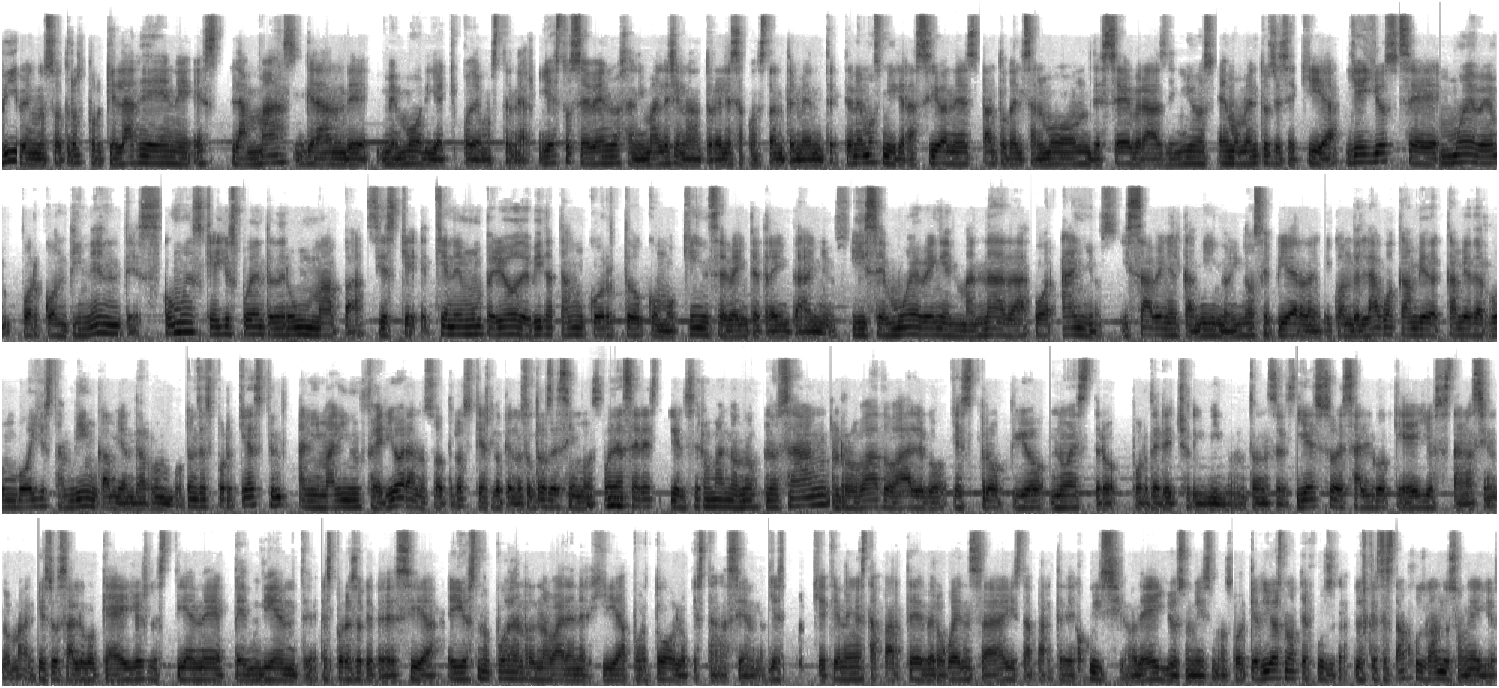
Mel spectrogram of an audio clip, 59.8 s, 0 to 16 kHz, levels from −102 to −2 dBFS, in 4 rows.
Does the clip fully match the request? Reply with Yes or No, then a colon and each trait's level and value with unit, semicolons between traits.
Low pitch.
Yes: low, 100 Hz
